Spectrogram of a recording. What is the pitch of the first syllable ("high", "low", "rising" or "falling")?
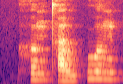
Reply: low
